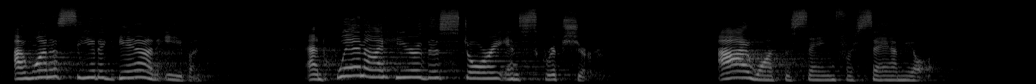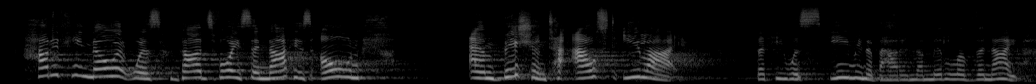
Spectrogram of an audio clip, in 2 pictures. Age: 50-69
